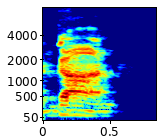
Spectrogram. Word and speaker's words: Gane: of Gane right here. Or gone. I always say that name wrong.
